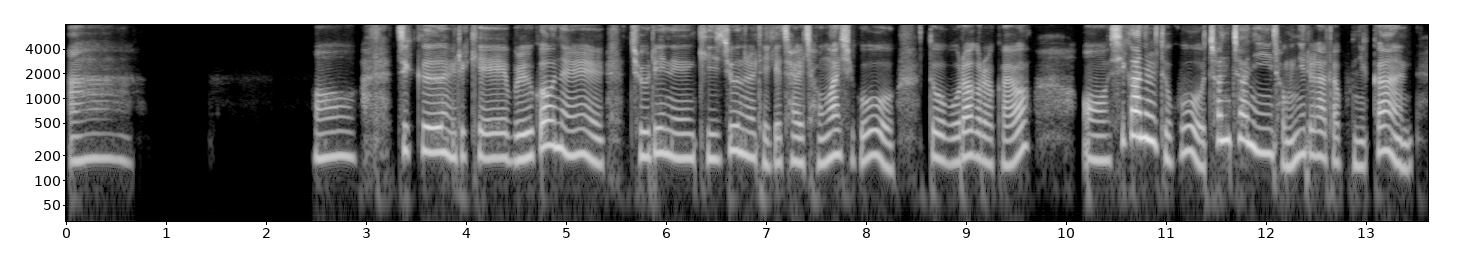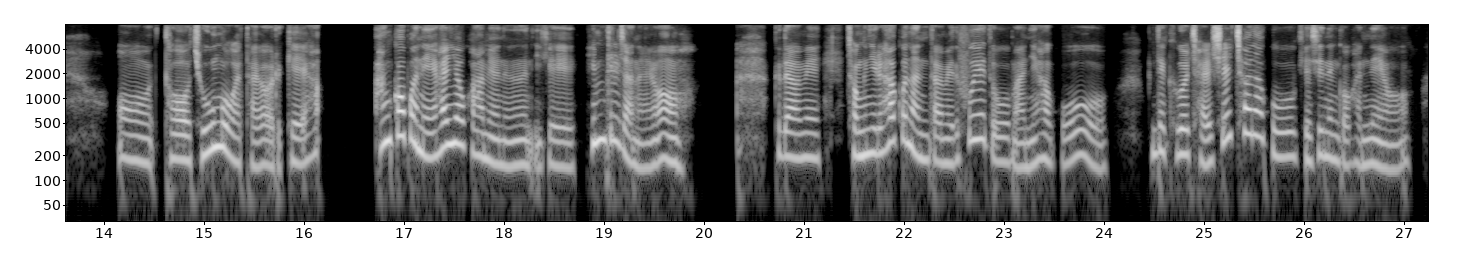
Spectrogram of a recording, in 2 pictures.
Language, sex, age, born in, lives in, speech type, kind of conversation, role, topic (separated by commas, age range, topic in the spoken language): Korean, female, 55-59, South Korea, United States, conversation, podcast, host, 물건을 줄일 때 어떤 기준으로 남길지 결정하시나요?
